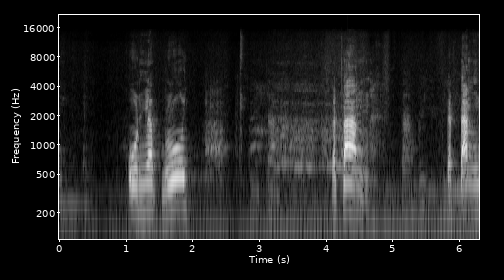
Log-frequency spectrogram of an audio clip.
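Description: An elderly woman speaks with animation, close by.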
